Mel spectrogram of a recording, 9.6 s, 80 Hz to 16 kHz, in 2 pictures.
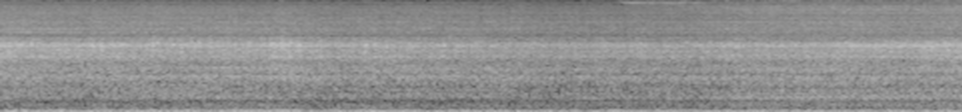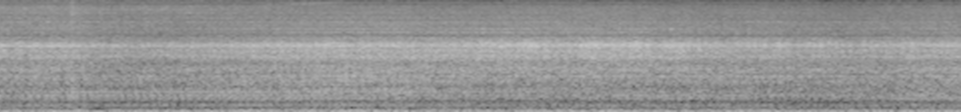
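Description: Mk1 Ford Focus 1.8 driving along at a steady speed: engine, tyre and road noise heard as a steady low rumble, picked up by a camera mounted low on the outside of the car.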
